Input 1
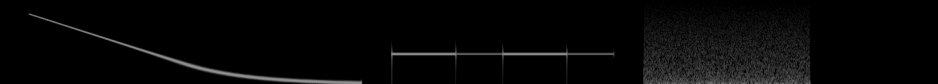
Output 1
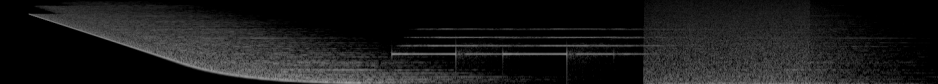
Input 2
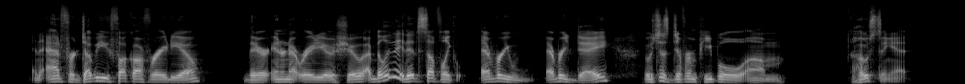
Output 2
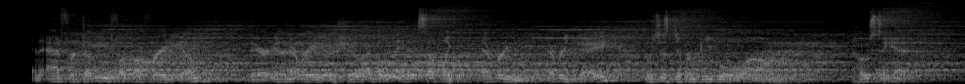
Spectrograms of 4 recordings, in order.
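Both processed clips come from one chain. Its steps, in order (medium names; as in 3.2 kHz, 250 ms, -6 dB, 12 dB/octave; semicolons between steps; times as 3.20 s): hum notches 50/100/150 Hz; reverse; compression 5:1, threshold -39 dBFS; reverse; pitch-shifted reverb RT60 2.1 s, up +7 st, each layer -2 dB, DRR 2.5 dB; trim +3.5 dB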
